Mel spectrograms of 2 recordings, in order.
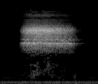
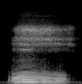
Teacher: What's easy is if you have one of these sounds in your language, for example, sh, then simply just keep the same shape and use your voice to produce zh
